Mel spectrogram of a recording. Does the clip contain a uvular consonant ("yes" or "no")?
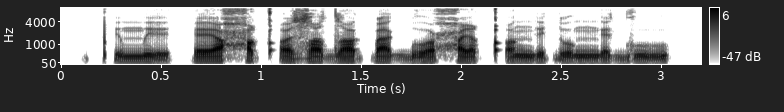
yes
